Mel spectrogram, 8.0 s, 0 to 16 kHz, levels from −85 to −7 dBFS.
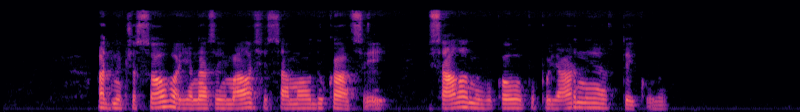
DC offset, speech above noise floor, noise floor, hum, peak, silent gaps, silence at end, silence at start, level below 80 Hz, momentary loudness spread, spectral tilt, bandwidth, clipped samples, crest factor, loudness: under 0.1%; 44 dB; -76 dBFS; none; -14 dBFS; none; 1.35 s; 1 s; -74 dBFS; 12 LU; -5.5 dB/octave; 11.5 kHz; under 0.1%; 20 dB; -32 LUFS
